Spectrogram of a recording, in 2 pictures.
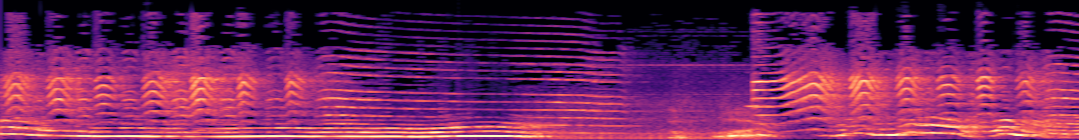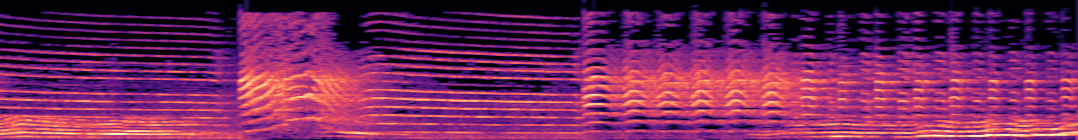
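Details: Tyson, a dog, opens with a long, steady, mournful howl of about three seconds, then breaks into warbling, yodel-like swoops and wavering notes, with a few brief pauses, indoors.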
